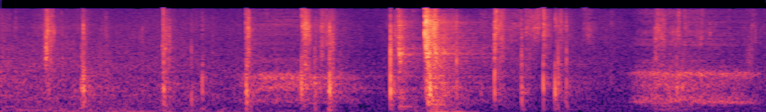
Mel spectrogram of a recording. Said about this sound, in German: klopf dir mal die Schuhe ab. Du trägst sonst den ganzen Schnee ins Treppenhaus.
